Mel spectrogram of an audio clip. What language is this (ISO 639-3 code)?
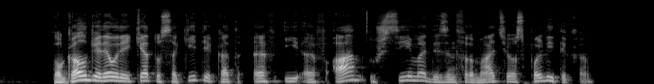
lit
